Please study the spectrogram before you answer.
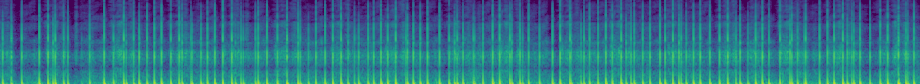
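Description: Long painted nails tap and scratch fast on a butterfly-print spiral notebook with a cardboard cover, held above the microphone. The result is a rapid, unbroken stream of short, dull, bass-heavy thumps with almost no ring, over a faint midrange scratch.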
